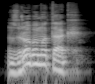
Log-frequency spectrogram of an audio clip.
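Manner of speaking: energetic, lively delivery. Narrator reads Pierre starting his plan with Okop-Aum, energetic. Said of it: "енергійно почав П'єр".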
